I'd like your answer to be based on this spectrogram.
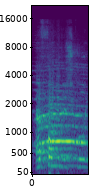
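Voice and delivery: loud, high angry yell; shouting. Real, not acted. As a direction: bellow it in anger. Angry outburst at the others.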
